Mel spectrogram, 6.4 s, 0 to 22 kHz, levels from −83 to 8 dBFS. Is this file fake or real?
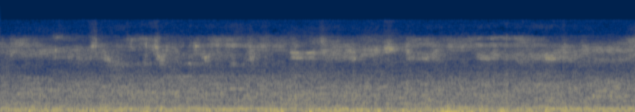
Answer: fake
